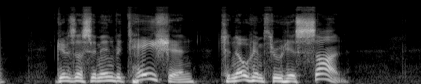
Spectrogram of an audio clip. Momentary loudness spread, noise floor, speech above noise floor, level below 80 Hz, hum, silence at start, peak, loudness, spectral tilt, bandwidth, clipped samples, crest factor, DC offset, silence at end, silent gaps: 11 LU; -53 dBFS; 38 dB; -54 dBFS; none; 0 s; -2 dBFS; -16 LUFS; -4.5 dB/octave; 16 kHz; under 0.1%; 16 dB; under 0.1%; 0.75 s; none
